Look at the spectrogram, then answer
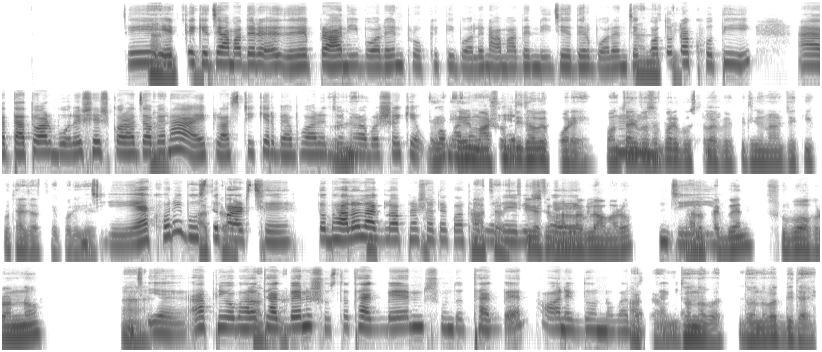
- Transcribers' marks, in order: other background noise; throat clearing
- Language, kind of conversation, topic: Bengali, unstructured, প্লাস্টিক দূষণ কেন এত বড় সমস্যা?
